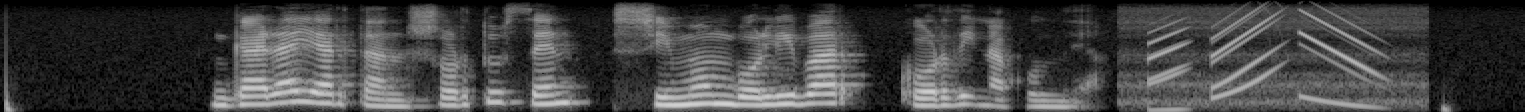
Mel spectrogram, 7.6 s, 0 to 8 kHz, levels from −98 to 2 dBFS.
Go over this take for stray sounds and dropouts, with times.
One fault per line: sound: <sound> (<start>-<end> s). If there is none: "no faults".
sound: chirp (5.7-7.0 s)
